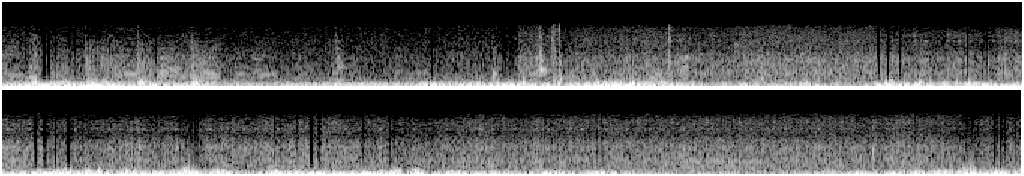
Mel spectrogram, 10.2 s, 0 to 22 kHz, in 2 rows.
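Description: Land Rover 4x4 engine running as it works slowly over rough, grassy ground, heard under heavy wind buffeting on the microphone.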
